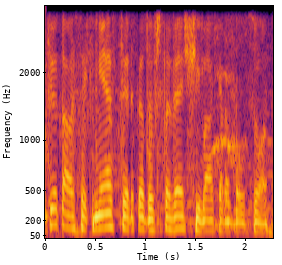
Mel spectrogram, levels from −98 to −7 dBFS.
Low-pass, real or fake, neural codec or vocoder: 3.6 kHz; fake; codec, 16 kHz, 4 kbps, X-Codec, HuBERT features, trained on general audio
